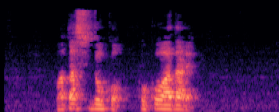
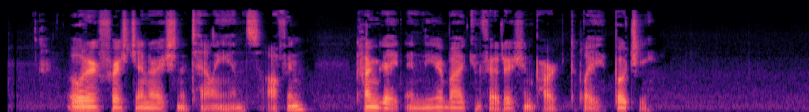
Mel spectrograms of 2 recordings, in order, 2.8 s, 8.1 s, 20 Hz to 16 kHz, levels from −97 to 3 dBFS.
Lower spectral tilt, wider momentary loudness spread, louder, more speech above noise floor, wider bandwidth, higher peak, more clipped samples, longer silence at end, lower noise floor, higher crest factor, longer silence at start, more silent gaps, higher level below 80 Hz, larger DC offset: about the same, -5 dB/octave vs -4.5 dB/octave; first, 12 LU vs 9 LU; first, -22 LUFS vs -25 LUFS; first, 41 dB vs 35 dB; about the same, 11.5 kHz vs 11.5 kHz; second, -4 dBFS vs 0 dBFS; neither; second, 0.85 s vs 1.6 s; about the same, -63 dBFS vs -60 dBFS; second, 20 dB vs 26 dB; first, 0.55 s vs 0.4 s; neither; second, -66 dBFS vs -54 dBFS; neither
